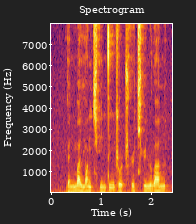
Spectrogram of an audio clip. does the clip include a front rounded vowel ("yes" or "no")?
yes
